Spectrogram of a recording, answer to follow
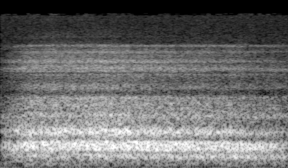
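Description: A person's long, steady exhale through the mouth, lasting about two seconds and fading out at the end.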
